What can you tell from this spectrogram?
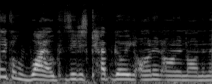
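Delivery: ordinary talk, nothing marked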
